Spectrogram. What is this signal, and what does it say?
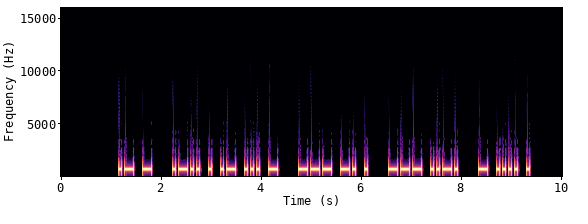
Morse code, heard as a keyed tone, about 20 wpm, 700 Hz. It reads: AT LEAST ONE OF THE
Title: Sets of 5 Words Encore 20wpm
